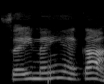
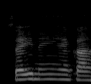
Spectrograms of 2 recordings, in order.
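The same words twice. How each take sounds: First: Loud, high pleading ask; loud question. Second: Said in the usual way. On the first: Real, not acted. Asking viewers if the new glasses look okay, loud and high. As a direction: call the question out loudly to viewers.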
